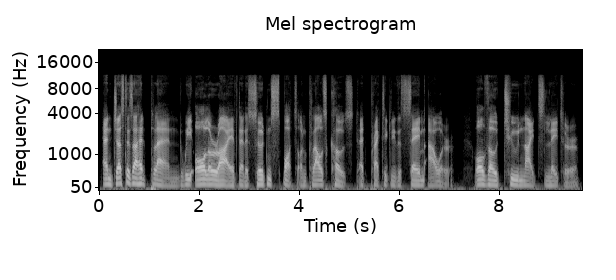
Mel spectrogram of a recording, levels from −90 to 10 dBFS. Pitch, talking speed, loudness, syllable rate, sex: 90 Hz, 155 wpm, -21 LUFS, 3.8 syllables/s, male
